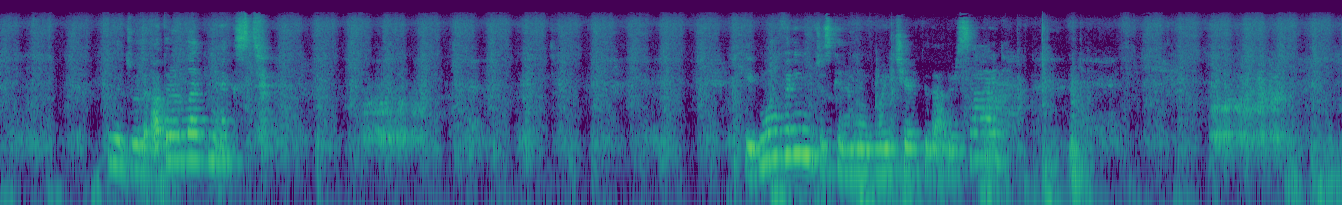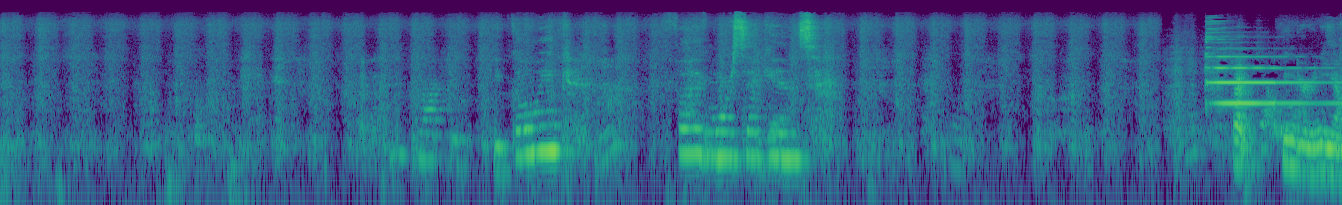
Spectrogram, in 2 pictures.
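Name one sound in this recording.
Feet tap lightly and quickly on a carpeted floor.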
